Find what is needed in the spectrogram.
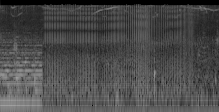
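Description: Background music that stops about a second in, over an underwater hydrophone recording of Hawaiian spinner dolphins vocalizing: high whistles gliding up and down, with rapid clicking.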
